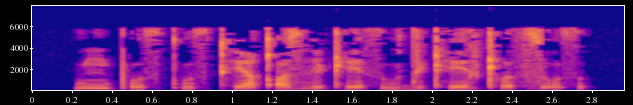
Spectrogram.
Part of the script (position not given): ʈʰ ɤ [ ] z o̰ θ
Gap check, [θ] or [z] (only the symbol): θ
